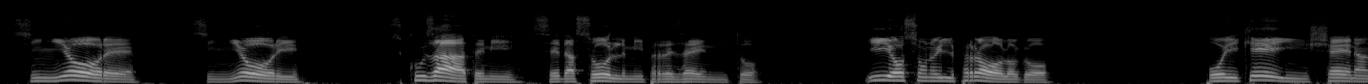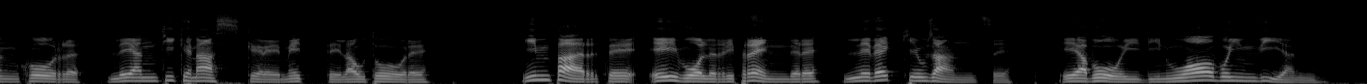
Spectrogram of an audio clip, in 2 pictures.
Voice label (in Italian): espressivo; Pagliacci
